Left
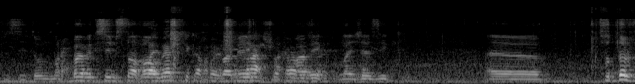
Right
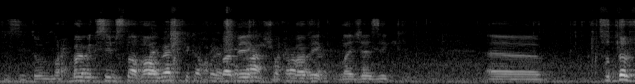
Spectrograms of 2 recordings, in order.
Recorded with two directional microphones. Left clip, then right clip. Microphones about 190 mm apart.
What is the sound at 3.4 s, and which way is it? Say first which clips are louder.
Speech: right 1 dB; 65° right (ahead or behind).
